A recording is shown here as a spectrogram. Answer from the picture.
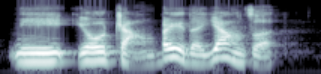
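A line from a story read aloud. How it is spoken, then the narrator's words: Cold voice. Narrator (Chinese): 轩辕志的声音很冷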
